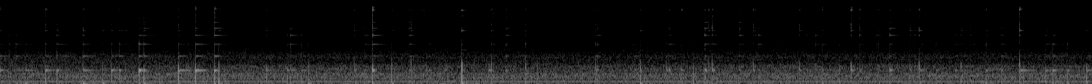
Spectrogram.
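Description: Long dark nails tap the bowl of a small, clear, gilt-rimmed glass goblet with a gold band from both sides while it sits hollow, empty and upside down. Many quick, bright clinks with very short ring sound over a steady low hum.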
